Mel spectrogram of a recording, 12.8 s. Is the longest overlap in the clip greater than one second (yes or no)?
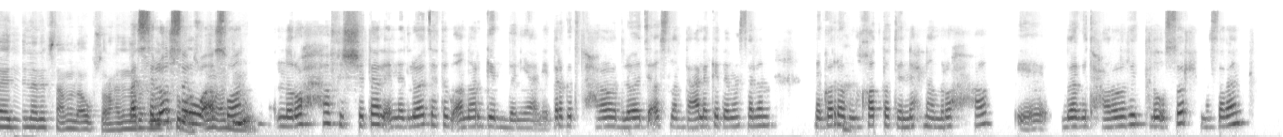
yes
